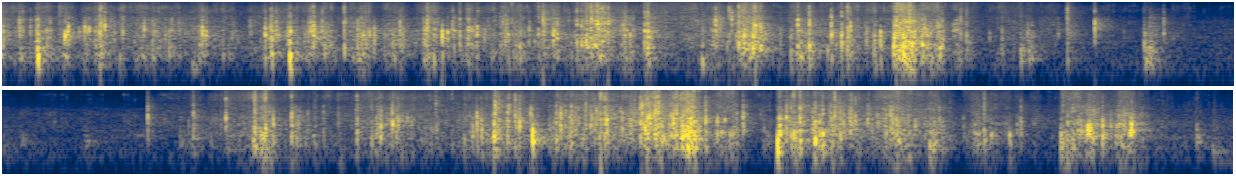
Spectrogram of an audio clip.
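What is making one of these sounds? Paper tears as an envelope is ripped open.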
